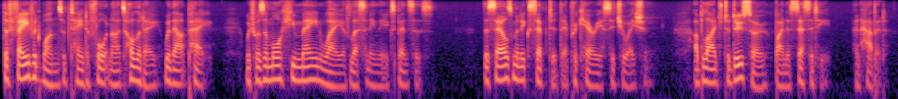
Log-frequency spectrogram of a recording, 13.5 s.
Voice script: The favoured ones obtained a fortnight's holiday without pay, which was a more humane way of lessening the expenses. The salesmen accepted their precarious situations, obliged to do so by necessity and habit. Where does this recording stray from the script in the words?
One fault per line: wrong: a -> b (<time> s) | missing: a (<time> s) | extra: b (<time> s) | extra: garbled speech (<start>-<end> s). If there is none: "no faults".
wrong: situations -> situation (9.1 s)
